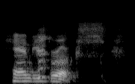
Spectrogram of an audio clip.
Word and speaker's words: Candi Brooks: I'm here with Candi Brooks. Is that how you pronounce it properly? – Yeah, that's it. – Candi Brooks.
